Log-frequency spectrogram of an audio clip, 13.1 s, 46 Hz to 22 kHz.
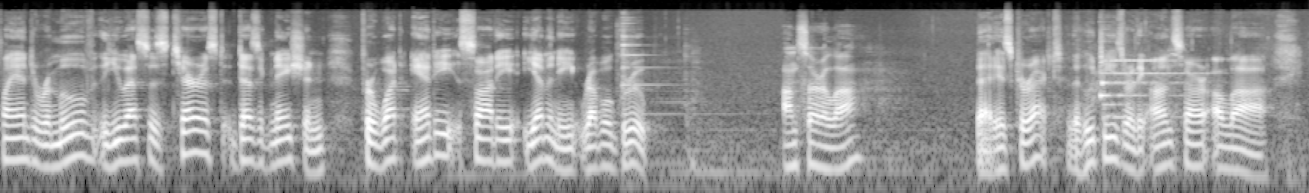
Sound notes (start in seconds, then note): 6.2 bell dings; 10.9 chime resonating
